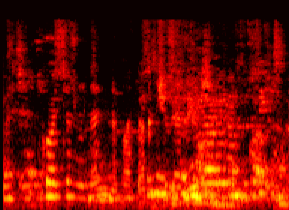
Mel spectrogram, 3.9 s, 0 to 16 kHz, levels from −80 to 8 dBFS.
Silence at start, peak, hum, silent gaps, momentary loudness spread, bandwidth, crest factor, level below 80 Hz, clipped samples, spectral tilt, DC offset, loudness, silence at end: 0.05 s; -8 dBFS; none; none; 13 LU; 11.5 kHz; 16 dB; -54 dBFS; under 0.1%; -5.5 dB/octave; under 0.1%; -24 LUFS; 0 s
